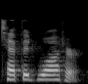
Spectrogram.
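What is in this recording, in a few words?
"Tepid water", English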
